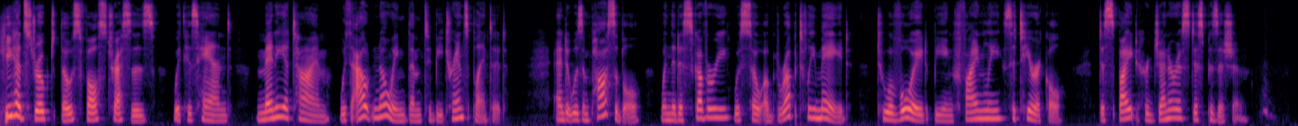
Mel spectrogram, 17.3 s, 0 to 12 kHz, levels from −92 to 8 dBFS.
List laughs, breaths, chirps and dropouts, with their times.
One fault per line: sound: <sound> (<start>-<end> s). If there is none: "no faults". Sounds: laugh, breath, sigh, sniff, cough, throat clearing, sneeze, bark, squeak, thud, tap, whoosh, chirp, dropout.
sound: whoosh (16.8-17.0 s)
